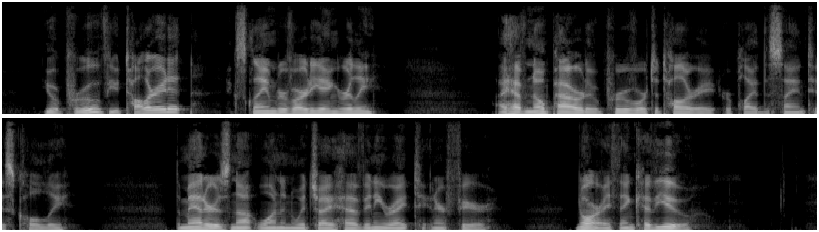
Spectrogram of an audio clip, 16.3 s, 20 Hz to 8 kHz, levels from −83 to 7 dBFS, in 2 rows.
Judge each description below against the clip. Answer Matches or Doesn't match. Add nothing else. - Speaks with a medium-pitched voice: Doesn't match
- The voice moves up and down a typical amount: Matches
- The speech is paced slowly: Doesn't match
